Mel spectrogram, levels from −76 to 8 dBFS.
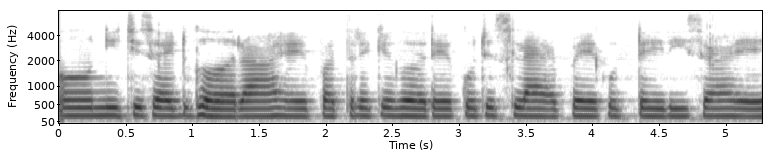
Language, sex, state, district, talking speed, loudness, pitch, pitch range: Hindi, female, Himachal Pradesh, Shimla, 180 wpm, -16 LUFS, 205 Hz, 200-210 Hz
